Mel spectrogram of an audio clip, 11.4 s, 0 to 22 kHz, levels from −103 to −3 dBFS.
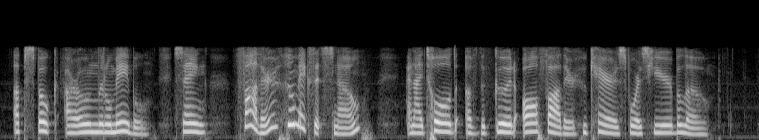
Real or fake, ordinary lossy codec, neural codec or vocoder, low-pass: real; AAC, 48 kbps; none; 5.4 kHz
